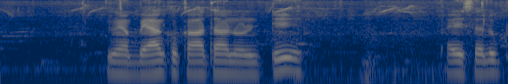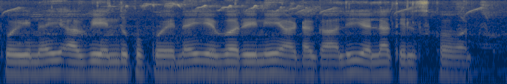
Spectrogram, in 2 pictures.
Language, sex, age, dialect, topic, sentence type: Telugu, male, 18-24, Telangana, banking, question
